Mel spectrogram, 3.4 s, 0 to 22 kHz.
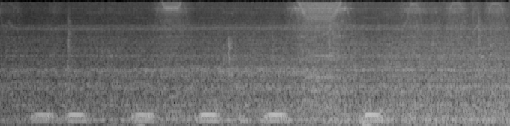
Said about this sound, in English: In a Santa Cruz garage, a homemade 3D printer lays a clear plastic filament down, row by row. Over time, a surfboard takes shape.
